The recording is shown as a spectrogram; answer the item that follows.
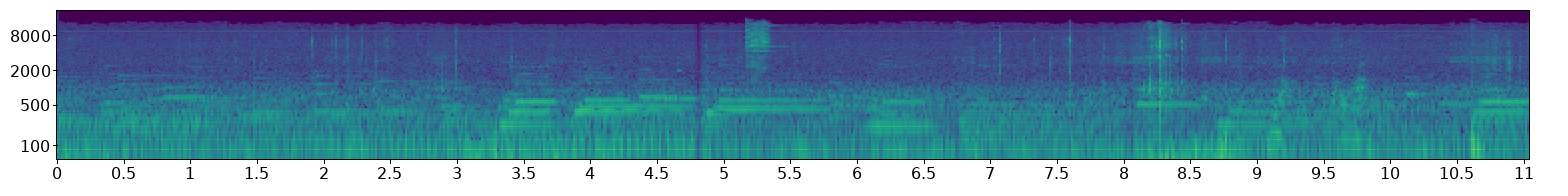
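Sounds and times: hip-hop instrumental music: 0:08.4 - 0:11.0.

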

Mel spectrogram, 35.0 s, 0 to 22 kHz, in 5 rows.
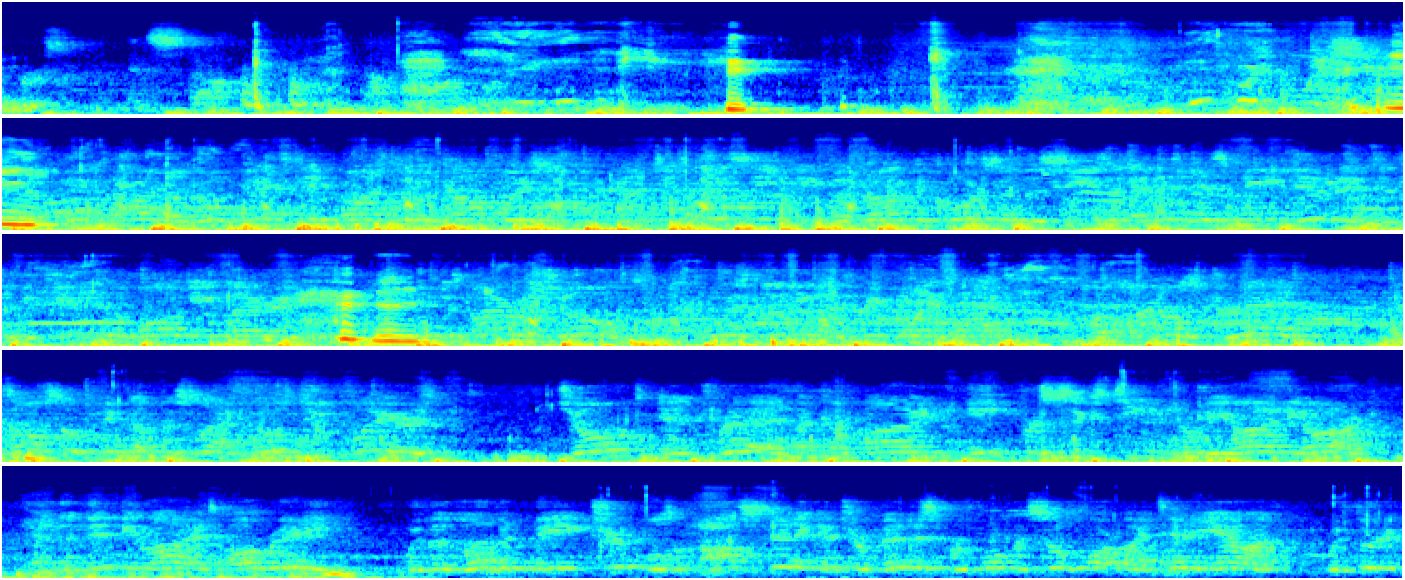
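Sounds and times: sports commentary on television: 0:00.0 - 0:35.0
low thumping near microphone: 0:00.2 - 0:30.1
music under commentary: 0:04.9 - 0:30.5.

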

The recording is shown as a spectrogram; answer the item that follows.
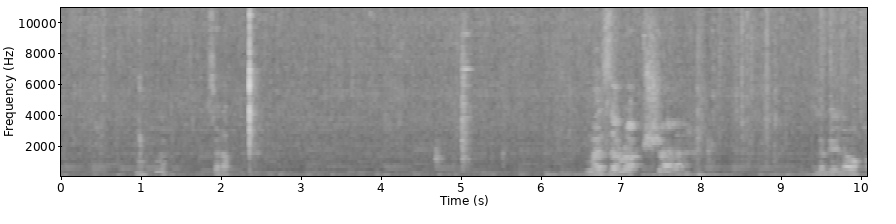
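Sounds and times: sauce bubbling and sizzling: 0:00.0 - 0:10.0.

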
